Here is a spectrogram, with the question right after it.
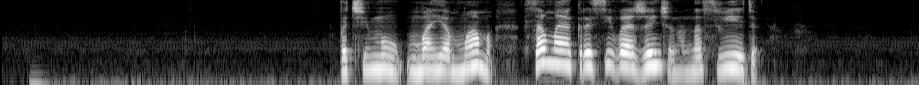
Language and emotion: Russian, positive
